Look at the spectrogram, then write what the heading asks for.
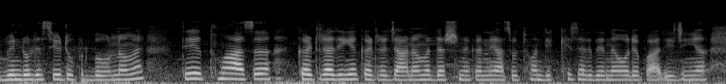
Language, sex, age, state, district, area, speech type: Dogri, female, 18-30, Jammu and Kashmir, Udhampur, rural, spontaneous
